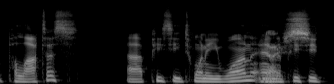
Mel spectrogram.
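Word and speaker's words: Pilatus: you have the uh uh I'm going to pronounce this wrong I I want to say it's Pilates but it's not it's patus uh pc21 and the PC 24 um they're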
